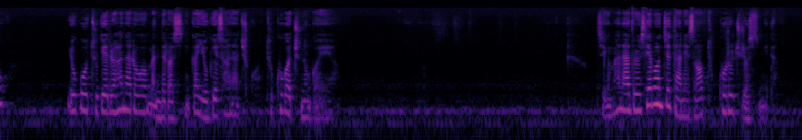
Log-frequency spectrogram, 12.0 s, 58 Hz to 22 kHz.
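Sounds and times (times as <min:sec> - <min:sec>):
steady low hum: 0:00.0 - 0:12.0
faint breath: 0:08.4 - 0:09.0.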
